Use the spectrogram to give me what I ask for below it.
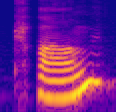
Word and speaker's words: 扛: Okay, Kang. All right, I got it wrong the whole time. Kang, Kang, Kang. All right, it is second tone. Kang, second tone.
